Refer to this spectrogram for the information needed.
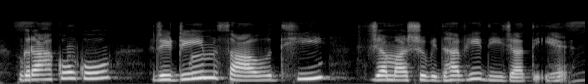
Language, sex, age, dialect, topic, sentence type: Hindi, female, 18-24, Hindustani Malvi Khadi Boli, banking, statement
